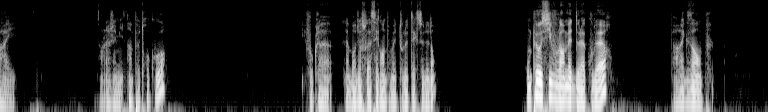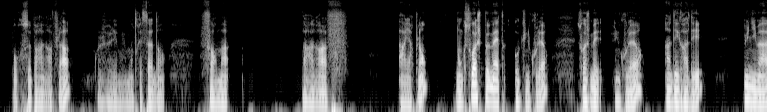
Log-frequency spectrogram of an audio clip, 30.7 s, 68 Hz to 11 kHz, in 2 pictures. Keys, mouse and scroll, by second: 2.3-3.3 drag, 3.8-4.6 drag, 5.7-6.6 drag, 9.3 click, 15.3-16.5 drag, 19.2 click, 21.0 click, 23.2 click, 26.9 click, 28.3 click, 29.5 click.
